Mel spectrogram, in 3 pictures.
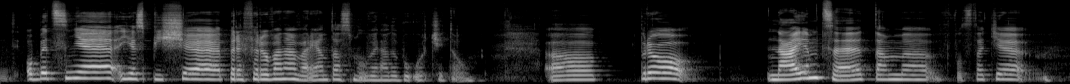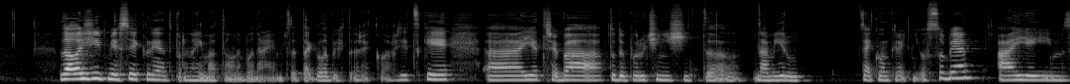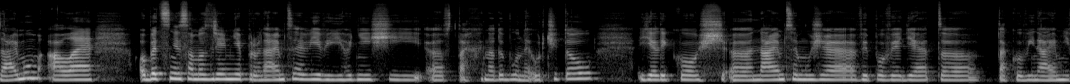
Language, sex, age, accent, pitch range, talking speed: Czech, female, 20-39, native, 200-235 Hz, 105 wpm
